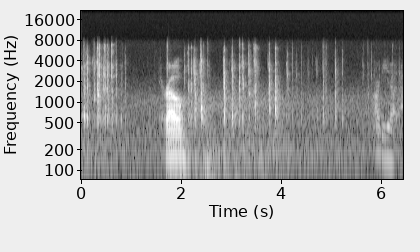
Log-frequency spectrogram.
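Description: Quick clicky keystrokes on a computer keyboard set to the Dvorak layout, typed in uneven bursts close to the mic, with a brief spoken word and a soft voice partway through.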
